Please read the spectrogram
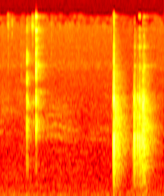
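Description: A metal spoon clinking and scraping against small glass bowls while scooping powdered jaggery. A few light clicks come first, then a sharp clink about a second and a half in, followed by a short scraping noise.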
